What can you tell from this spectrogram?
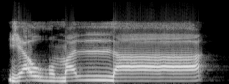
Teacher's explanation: میم کو جب لام سے ملائیں گے تو 2 زبر کی تنوین کے بعد لام آ جائے تو ادغام یرملون ہوتا ہے بغیر غنہ کے. یہاں پہ ادغام تو ہو رہا ہے لیکن غنہ نہیں کریں گے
